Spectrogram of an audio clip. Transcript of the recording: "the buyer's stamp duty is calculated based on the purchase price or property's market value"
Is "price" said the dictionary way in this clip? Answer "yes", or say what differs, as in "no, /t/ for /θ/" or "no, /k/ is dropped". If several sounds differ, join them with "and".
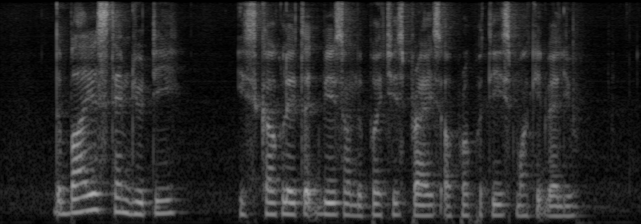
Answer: yes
